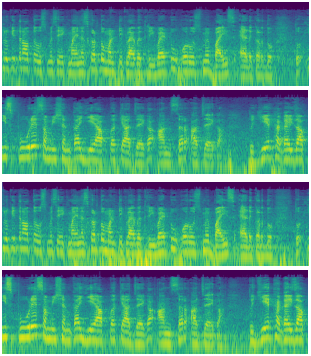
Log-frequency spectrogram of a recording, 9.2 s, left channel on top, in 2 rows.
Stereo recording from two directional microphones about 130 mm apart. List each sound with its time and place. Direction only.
0.0 s speech: 25° right (ahead or behind)
8.3 s a man's voice: 60° right (ahead or behind); by 9.1 s 45° right (ahead or behind)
